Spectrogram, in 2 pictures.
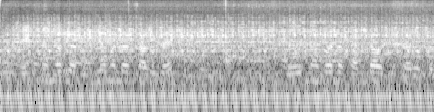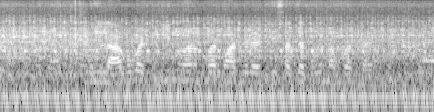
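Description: Motorboat engine running steadily at an even pitch, with faint voices of people talking over it.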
